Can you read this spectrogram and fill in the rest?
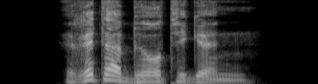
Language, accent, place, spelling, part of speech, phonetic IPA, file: German, Germany, Berlin, ritterbürtigen, adjective, [ˈʁɪtɐˌbʏʁtɪɡn̩], De-ritterbürtigen.ogg
- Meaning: inflection of ritterbürtig: 1. strong genitive masculine/neuter singular 2. weak/mixed genitive/dative all-gender singular 3. strong/weak/mixed accusative masculine singular 4. strong dative plural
